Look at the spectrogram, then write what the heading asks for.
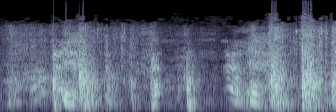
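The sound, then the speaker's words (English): A locked cabin door is forced open with heavy, irregular thumps and cracks in a Lone Ranger radio drama, mixed with overlapping voices talking throughout. “The door is locked. Come on.”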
